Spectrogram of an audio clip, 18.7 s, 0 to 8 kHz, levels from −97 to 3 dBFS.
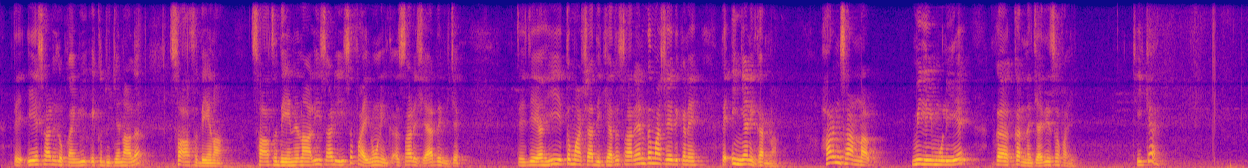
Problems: constant background noise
